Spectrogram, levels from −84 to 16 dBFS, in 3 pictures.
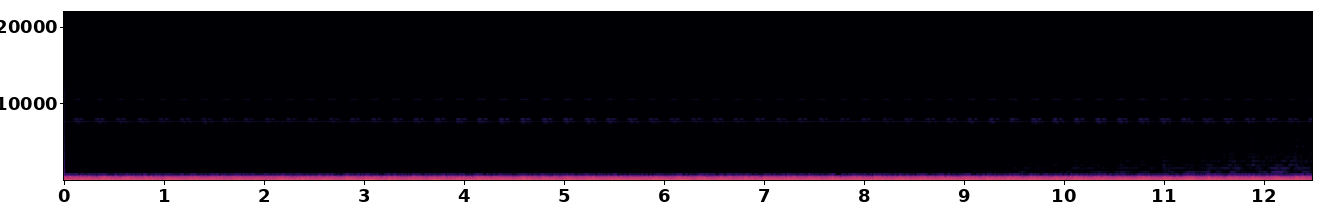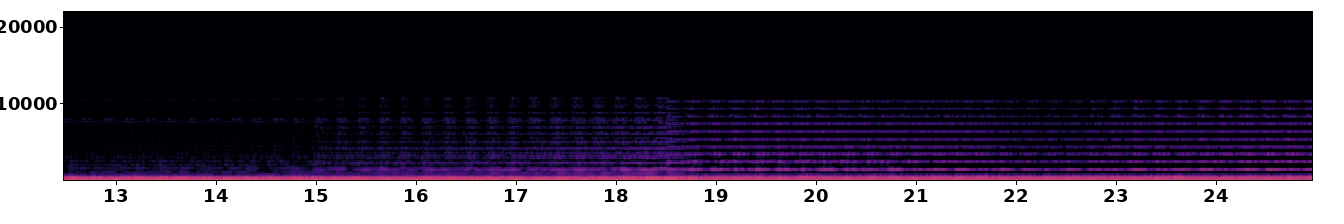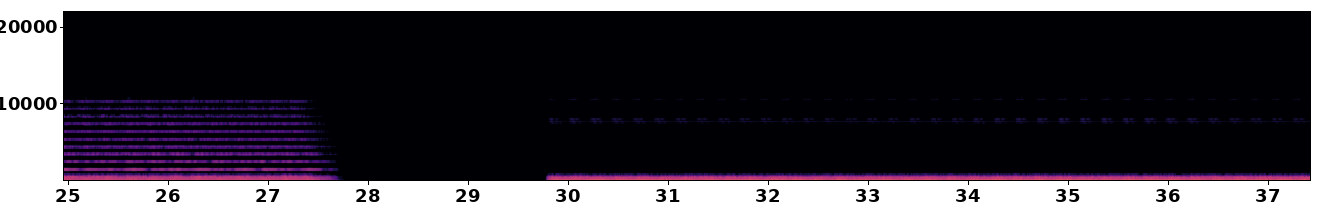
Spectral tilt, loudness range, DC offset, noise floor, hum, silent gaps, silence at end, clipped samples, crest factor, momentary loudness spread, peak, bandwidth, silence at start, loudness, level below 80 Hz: -8.5 dB/octave; 4 LU; 2%; under -90 dBFS; none; 27.80-29.78 s; 0 s; under 0.1%; 14 dB; 4 LU; -14 dBFS; 10 kHz; 0 s; -30 LUFS; -38 dBFS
